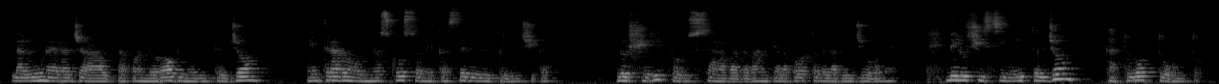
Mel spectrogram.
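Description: A woman, an actress, narrating a fairy tale in an expressive, lively storybook style. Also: sits low. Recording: roomy echo.

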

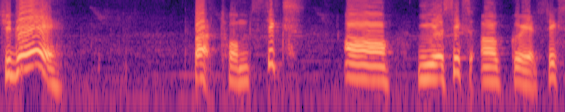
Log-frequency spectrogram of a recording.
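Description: A man's voice: on the high side, wildly swooping pitch, extremely slow, mellow, smooth, no room sound. A man with a Thai accent teaching a bilingual classroom lesson, drawing out words and coaxing students to repeat them. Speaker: teacher running a cooking class. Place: school classroom.

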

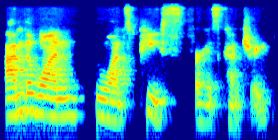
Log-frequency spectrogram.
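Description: Her voice lowish and a little slow, a woman in her thirties hosts students' poetry readings on a video call with an encouraging, praising manner. The plain indoor room gives the sound a roomy quality.

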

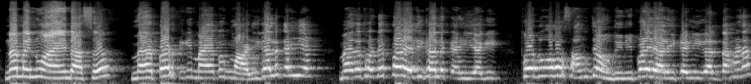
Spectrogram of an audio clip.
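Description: A woman playing a sharp-tongued visiting mother who scolds and taunts her daughter's in-laws in a family drama. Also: extremely high pitch, fast, hardly any pauses. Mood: scolding.

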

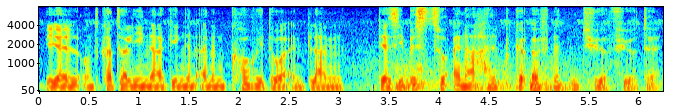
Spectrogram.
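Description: A man reading a ghostly fairy tale to children in an animated, dramatic storytelling manner. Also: sits low, normal speed, noisy background. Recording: music playing clearly behind.

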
